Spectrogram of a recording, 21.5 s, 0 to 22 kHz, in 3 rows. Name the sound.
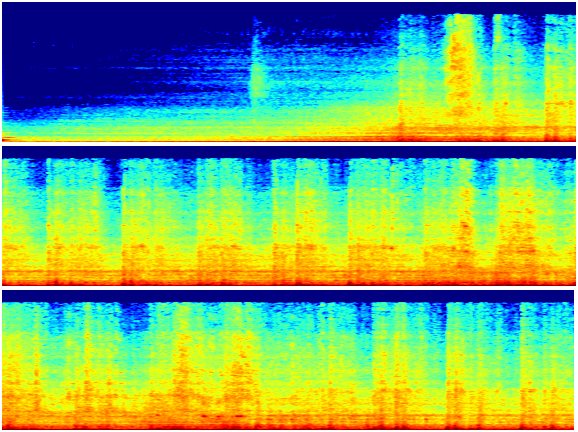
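train 66749 passing south through Northallerton station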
